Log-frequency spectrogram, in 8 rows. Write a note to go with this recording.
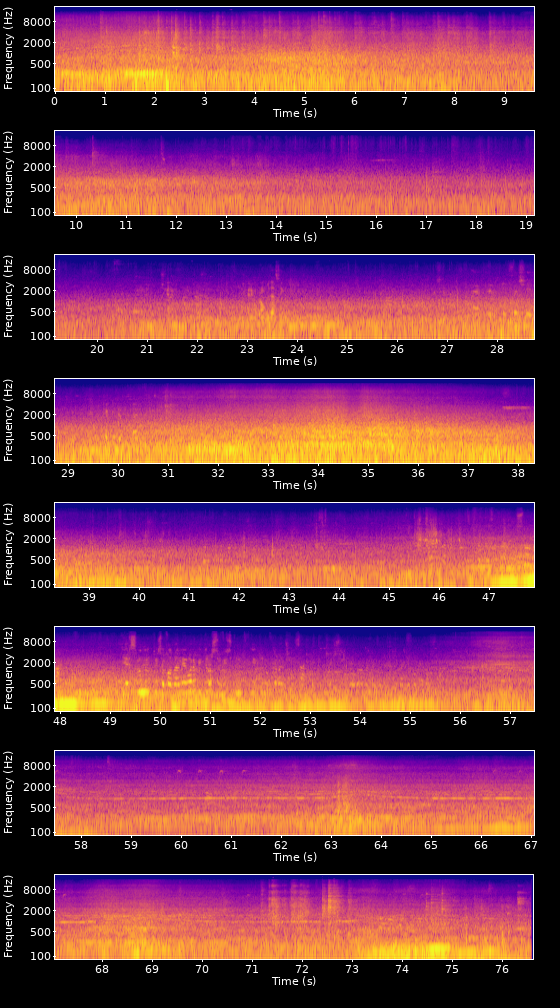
A small soundwalk on a normal summer day on the busiest street in the city. Recorded with Zoom Hn4 Pro.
